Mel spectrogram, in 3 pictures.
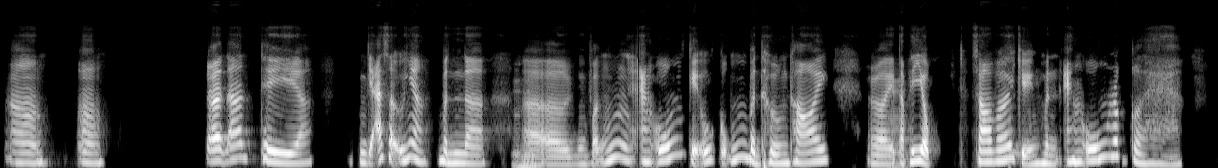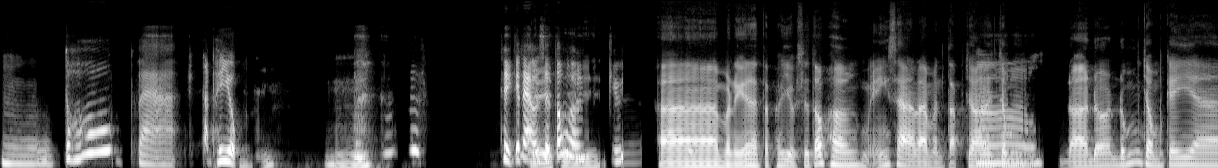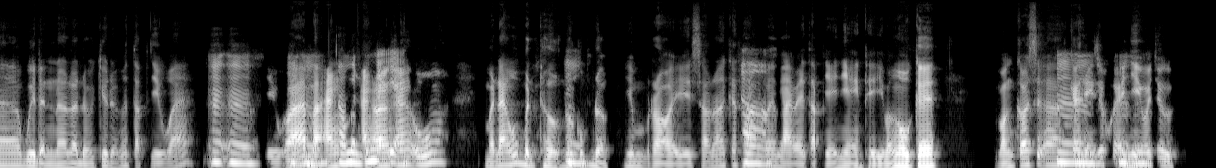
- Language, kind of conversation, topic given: Vietnamese, unstructured, Bạn thường làm gì mỗi ngày để giữ sức khỏe?
- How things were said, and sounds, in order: tapping; giggle; other background noise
